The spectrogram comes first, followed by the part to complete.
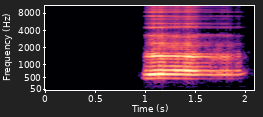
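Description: Dead silence for about a second, then a person's voice holding one long, steady drawn-out vowel, like a hesitant "uh", for about a second.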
